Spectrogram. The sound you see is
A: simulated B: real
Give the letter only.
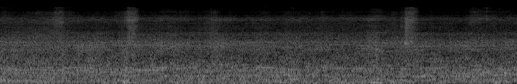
A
